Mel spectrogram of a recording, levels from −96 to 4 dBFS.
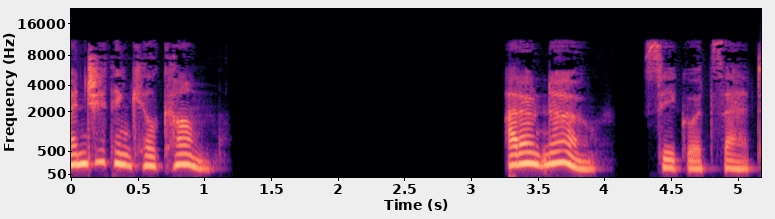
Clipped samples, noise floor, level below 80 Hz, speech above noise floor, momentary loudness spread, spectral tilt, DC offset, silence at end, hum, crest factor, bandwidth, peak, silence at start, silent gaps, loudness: under 0.1%; under -90 dBFS; -60 dBFS; over 76 dB; 13 LU; -5 dB/octave; under 0.1%; 0.05 s; none; 16 dB; 11.5 kHz; 0 dBFS; 0 s; 1.23-3.25 s, 4.14-4.30 s; -15 LUFS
